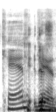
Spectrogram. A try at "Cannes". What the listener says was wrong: You don't pronounce the S. There is an S.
